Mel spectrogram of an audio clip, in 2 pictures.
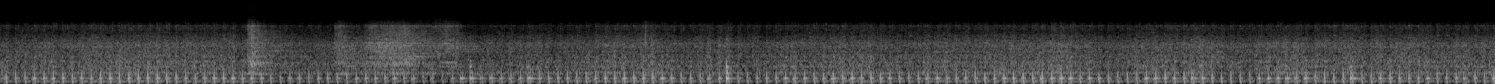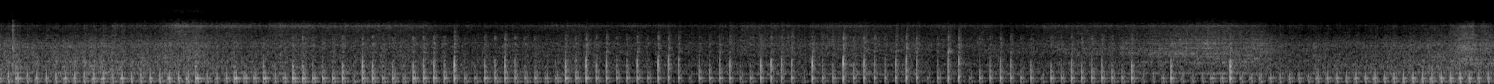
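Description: Engine of a portable circular-saw sawmill running steadily as timber is fed through the blade, with a few brief clatters of wood being handled.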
